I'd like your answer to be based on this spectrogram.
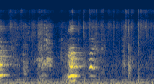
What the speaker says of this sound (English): This little dog thinks she is the biggest, baddest damn dog in the park.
